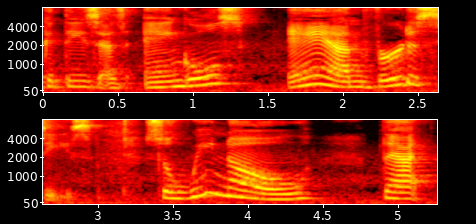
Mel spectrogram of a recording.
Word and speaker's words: vertices: make it plural and we say the word vertices vertices we change that X to a C @es vertices vertices three syllables we can handle it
